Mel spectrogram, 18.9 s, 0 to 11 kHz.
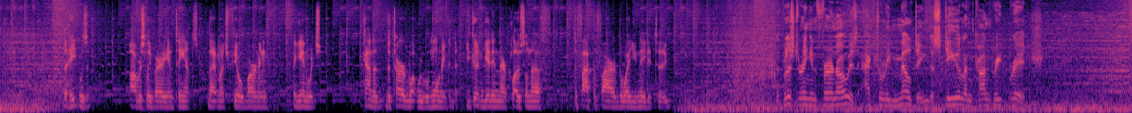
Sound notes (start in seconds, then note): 0.0 edgy dramatic music; 11.3 dramatic music; 11.4 fire roaring; 17.0 dramatic music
